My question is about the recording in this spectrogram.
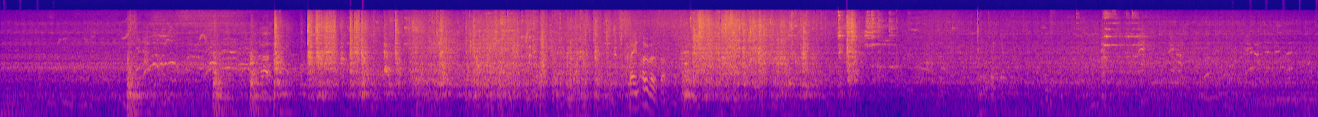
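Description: Bystanders shouting and crying out as a truck-mounted crane tips backwards and drops the boat it is holding into the water. There is clatter and splashing, starting suddenly about two and a half seconds in and busiest for about fifteen seconds, then dying down.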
